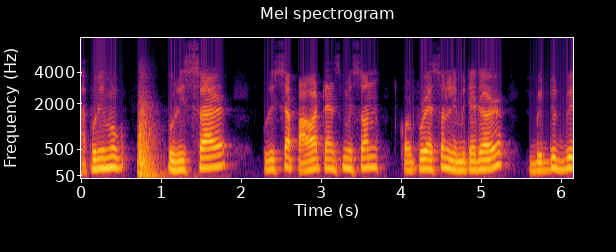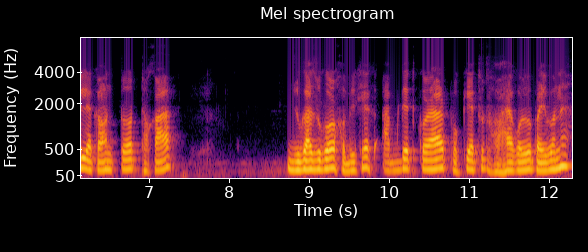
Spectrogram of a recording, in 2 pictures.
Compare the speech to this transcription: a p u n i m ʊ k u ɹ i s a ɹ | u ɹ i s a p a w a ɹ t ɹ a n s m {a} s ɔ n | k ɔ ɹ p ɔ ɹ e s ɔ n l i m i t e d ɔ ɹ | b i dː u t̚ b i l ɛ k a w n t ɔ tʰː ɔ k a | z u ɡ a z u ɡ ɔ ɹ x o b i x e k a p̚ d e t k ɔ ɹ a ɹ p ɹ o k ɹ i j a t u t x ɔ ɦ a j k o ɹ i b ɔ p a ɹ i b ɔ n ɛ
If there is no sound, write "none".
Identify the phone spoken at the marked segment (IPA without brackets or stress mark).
i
